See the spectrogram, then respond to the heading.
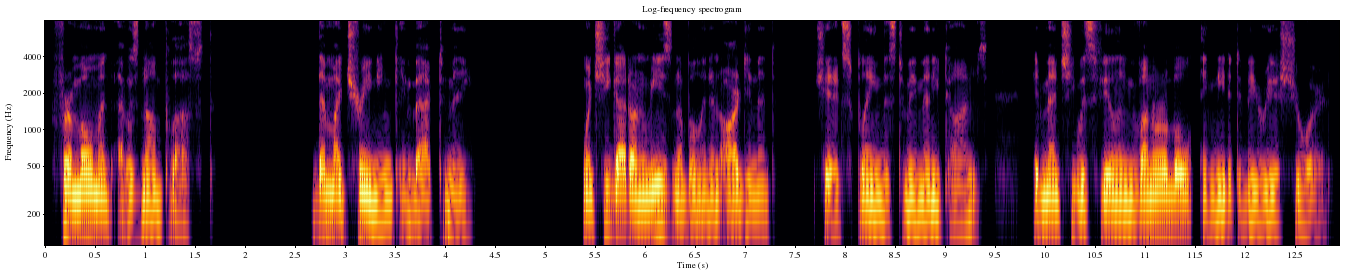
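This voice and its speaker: Man, very dark mellow tone, medium pitch, measured wry story narration, close dry recording. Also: dry recording. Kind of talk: scripted short story narration, first person.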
